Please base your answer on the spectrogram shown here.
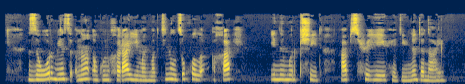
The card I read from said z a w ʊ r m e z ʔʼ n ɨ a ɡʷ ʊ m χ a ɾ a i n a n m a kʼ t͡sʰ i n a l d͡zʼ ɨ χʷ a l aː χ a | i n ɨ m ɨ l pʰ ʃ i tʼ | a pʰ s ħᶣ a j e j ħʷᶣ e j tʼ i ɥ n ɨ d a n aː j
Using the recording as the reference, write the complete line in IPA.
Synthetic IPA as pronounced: z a w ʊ r m e z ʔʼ n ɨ a ɡʷ ʊ n χ a ɾ a i m a n m a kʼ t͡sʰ i n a l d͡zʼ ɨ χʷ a l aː χ a | i n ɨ m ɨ r pʰ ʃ i tʼ | a pʰ s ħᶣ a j e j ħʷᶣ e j tʼ i ɥ n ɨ d a n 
